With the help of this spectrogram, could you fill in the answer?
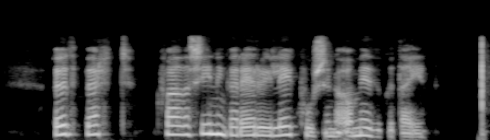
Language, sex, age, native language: Icelandic, female, 50-59, Icelandic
